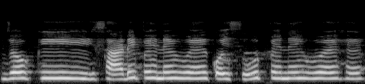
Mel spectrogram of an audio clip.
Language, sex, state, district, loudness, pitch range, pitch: Hindi, female, Chhattisgarh, Raipur, -13 LUFS, 260-285 Hz, 275 Hz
